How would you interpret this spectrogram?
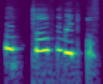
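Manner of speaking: mock wail. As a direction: fake a tiny sad cry, way up high. Mock self-pity about dying.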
